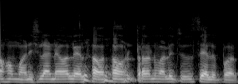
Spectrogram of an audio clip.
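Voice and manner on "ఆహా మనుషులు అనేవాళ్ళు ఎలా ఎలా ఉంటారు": plain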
